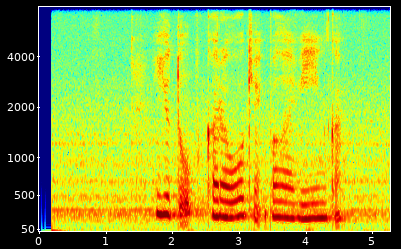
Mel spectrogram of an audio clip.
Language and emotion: Russian, sad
